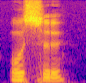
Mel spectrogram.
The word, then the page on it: osseux: /ɔ.sø/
